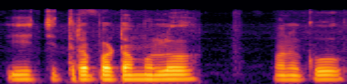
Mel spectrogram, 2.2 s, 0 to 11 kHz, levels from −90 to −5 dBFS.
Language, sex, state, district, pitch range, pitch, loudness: Telugu, male, Andhra Pradesh, Sri Satya Sai, 130-135 Hz, 130 Hz, -20 LUFS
